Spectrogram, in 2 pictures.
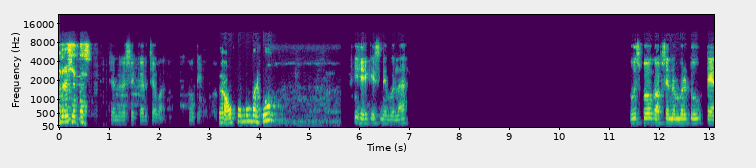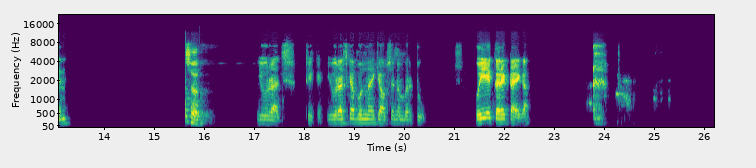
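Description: A man explains calmly through a close microphone, with pauses.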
